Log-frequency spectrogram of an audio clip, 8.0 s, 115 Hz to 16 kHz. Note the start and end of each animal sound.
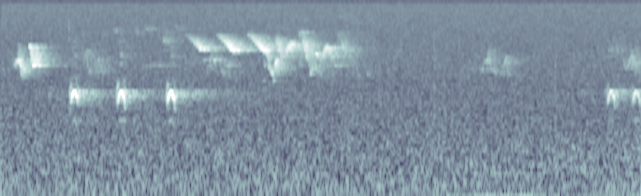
0.0s-8.0s: Red-eyed Vireo (Vireo olivaceus)
0.8s-2.6s: American Crow (Corvus brachyrhynchos)
1.1s-2.4s: Blackburnian Warbler (Setophaga fusca)
1.6s-2.4s: Hermit Thrush (Catharus guttatus)
2.1s-4.6s: Louisiana Waterthrush (Parkesia motacilla)
7.3s-8.0s: American Crow (Corvus brachyrhynchos)

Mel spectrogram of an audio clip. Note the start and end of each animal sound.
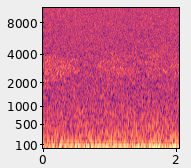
0.0s-2.0s: Red-eyed Vireo (Vireo olivaceus)

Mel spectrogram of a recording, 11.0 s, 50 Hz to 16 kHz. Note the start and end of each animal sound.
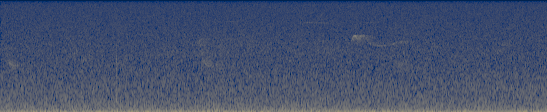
0.0s-0.4s: Veery (Catharus fuscescens)
6.5s-8.7s: Eastern Wood-Pewee (Contopus virens)

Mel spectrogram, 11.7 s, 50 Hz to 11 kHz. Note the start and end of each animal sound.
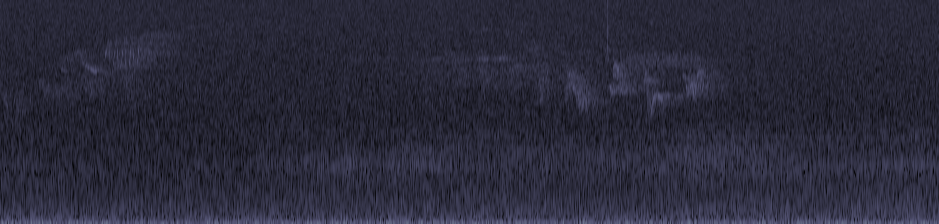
0.7s-2.2s: Black-throated Blue Warbler (Setophaga caerulescens)
5.0s-6.9s: Black-throated Green Warbler (Setophaga virens)
5.3s-7.0s: Ovenbird (Seiurus aurocapilla)
7.0s-8.9s: Scarlet Tanager (Piranga olivacea)
7.7s-8.9s: Pine Warbler (Setophaga pinus)

